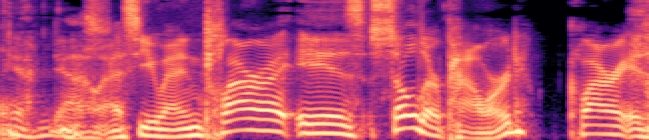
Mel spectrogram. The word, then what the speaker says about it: Klara: And Klara, litheads, just so you have a clear vision in your mind of this, it's spelled K-L-A-R-A, not C-L-A-R. It's Klara. It's kind of like good. A Germany type of thing. – Yeah, Klara. – And S-U-N or S-O-N? – And the sun, yes.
